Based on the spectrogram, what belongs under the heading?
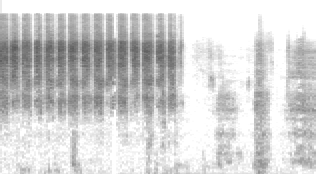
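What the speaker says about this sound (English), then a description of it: "And then we're going to sand the tube here." Sandpaper rubs the body tube of an Apogee Aspire model rocket close up in about fourteen quick, evenly spaced strokes. A few softer, scattered scrapes follow after a short pause, with no talking.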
